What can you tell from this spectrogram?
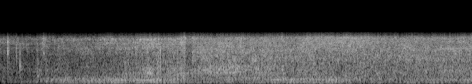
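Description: Lifted golf cart's small engine running as it plows through a mud hole, growing louder from about a second in, with the tires churning and splashing through muddy water. A few sharp knocks right at the start.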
